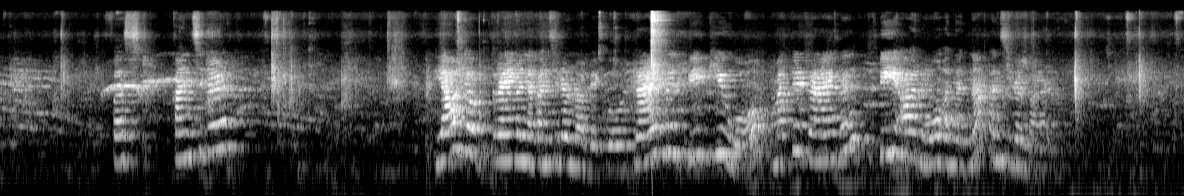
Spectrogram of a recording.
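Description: A girl speaks clearly and steadily nearby, explaining.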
